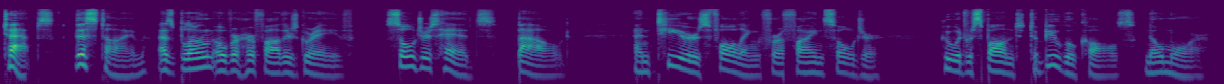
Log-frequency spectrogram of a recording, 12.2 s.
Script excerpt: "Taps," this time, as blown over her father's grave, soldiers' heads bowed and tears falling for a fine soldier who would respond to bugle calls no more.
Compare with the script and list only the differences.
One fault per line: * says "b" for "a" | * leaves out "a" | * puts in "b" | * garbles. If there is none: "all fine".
all fine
